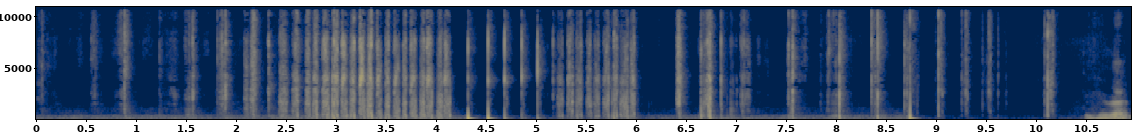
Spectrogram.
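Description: Fingers rubbing and clicking close to the microphone as a hearing-test sound. There is a run of sharp clicks, a dense scratching burst about two to four seconds in, then spaced single clicks.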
